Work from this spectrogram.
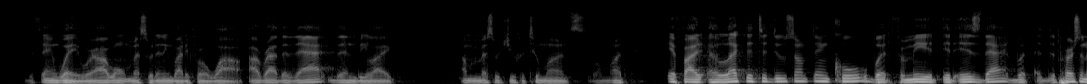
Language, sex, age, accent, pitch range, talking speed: English, male, 30-49, American, 90-115 Hz, 255 wpm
